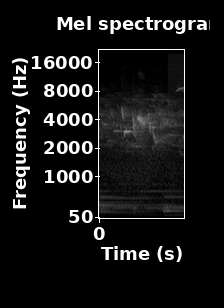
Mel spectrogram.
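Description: Birds sing faintly in Marton Wood, a woodland setting, with a few thin high chirps over a steady low background hum.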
